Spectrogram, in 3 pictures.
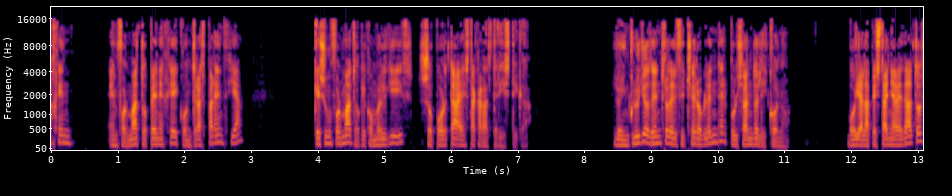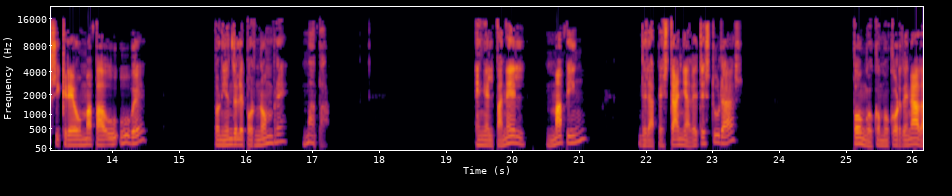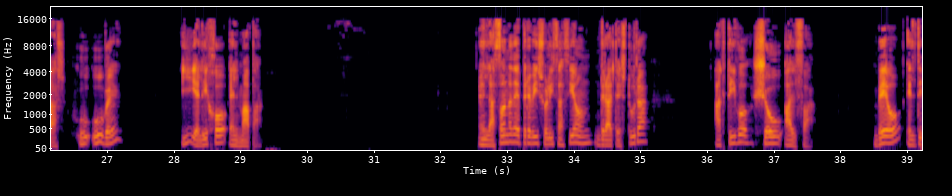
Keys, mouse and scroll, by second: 0.5-2.4 drag, 9.1 click, 33.5-35.4 drag, 37.7-39.2 drag.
